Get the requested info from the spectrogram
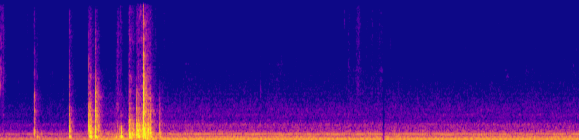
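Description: A few knocks and then a loud clatter, about one and a half to two and a half seconds in, as the walls of a mold box are pulled off a cast silicone mold block and set down on a wooden workbench. A steady low hum runs underneath.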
